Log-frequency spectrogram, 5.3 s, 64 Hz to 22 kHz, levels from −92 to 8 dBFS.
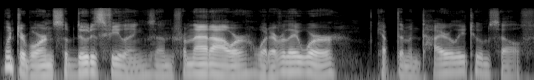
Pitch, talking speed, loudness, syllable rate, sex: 95 Hz, 180 wpm, -22 LUFS, 5.7 syllables/s, male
